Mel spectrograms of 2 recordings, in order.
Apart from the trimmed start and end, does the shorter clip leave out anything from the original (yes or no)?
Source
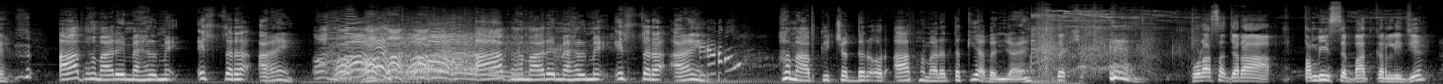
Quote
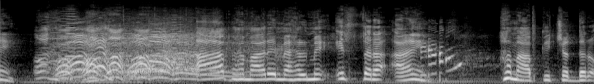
no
